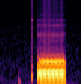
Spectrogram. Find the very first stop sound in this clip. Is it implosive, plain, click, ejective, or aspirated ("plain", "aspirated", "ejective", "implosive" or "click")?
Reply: ejective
